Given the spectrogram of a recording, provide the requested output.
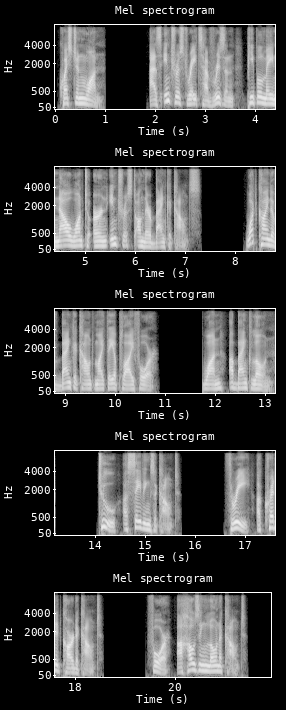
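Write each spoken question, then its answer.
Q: What kind of bank account might they apply for?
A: 2: A savings account.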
